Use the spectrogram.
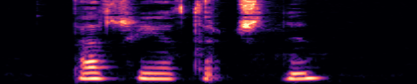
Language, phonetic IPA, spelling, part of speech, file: Polish, [ˌpatrʲjɔˈtɨt͡ʃnɨ], patriotyczny, adjective, LL-Q809 (pol)-patriotyczny.wav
